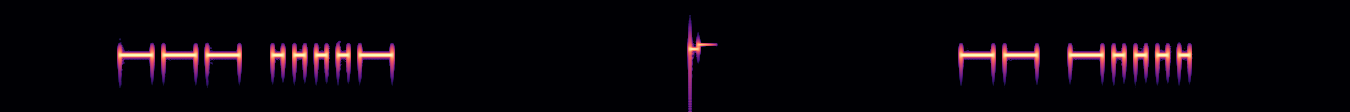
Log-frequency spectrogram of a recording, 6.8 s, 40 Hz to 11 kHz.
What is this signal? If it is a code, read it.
Morse code, heard as a keyed tone, about 22 wpm, 700 Hz. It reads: O4 M6
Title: Single-Letter Single-Number 22wpm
